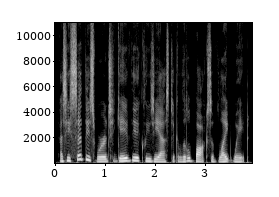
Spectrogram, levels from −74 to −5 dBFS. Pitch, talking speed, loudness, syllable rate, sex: 190 Hz, 230 wpm, -19 LUFS, 5.3 syllables/s, female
